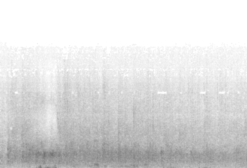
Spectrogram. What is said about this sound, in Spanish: Amén, lo recibimos con un fuerte aplauso también.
